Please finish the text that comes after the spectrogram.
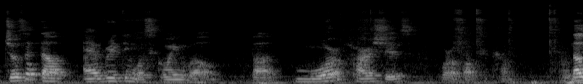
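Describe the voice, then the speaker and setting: A man preaching to a youth group with a higher-than-usual, very animated voice. He moves between casual, filler-laden talk and sudden loud emphases. He sounds set back from the mic in a roomy, echoing church hall with faint ambience. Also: a little hiss or hum. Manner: conversational, with fillers and restarts. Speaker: youth pastor. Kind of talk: sermon. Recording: echoey room from a distance.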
